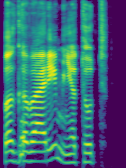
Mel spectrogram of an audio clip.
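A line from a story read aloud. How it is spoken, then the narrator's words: Menacing. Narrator (Russian): грозно произнесла она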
